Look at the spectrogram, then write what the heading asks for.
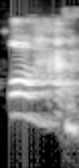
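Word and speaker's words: طه: Misalkan thha ini kalau ee huruf itu sendiri tanpa dibarisin memang thaha bacanya.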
